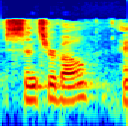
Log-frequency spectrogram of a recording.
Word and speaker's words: Sincerbeaux: My name is David Sincerbo, and my last name is spelled S-I-N-C-E-R-B-E-A-U-X.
